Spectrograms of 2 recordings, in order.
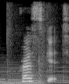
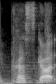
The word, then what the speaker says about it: Prescott: Fort Whipple served as the temporary territorial capital until replaced by a new founded Prescott. Many people say Prescott, Arizona, but it's pronounced Prescott, like biscuit, in 1864.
